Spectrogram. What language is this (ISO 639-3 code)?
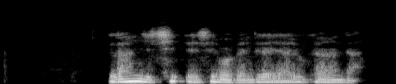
lug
